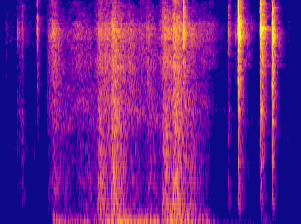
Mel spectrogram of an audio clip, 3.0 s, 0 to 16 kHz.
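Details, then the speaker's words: 1996 Mercedes Vito 638 2.3 turbodiesel: heavy low clunking and thudding while cranking, then quick light knocks after it catches, from the flywheel/gearbox area. Knocks only at start, not when driving. Starter bendix and ring gear checked OK. "Стук при заводке. Именно при заводке. Вот сейчас услышите. Со стороны где-то коробки или маховика, или поддона."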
